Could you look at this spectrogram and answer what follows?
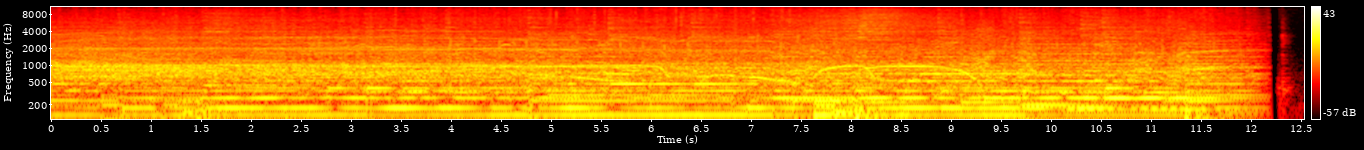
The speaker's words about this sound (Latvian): tērpie zilā uzvalkā un ar nelielu baltu apsēju uz auss uz skatuves viņš tika sagaidīts ar varoņu cienīgām ovācijām. Ilgām paklausīsimies nedaudz, kāda bija tā atmosfēra. Donald J. Trump.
